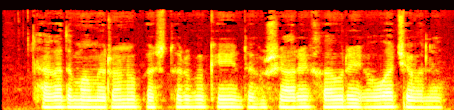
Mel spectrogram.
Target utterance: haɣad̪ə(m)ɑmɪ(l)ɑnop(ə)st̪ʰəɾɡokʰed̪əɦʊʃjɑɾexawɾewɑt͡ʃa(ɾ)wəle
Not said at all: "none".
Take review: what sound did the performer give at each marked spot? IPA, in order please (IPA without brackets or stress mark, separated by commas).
m, ɾ, ə, none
